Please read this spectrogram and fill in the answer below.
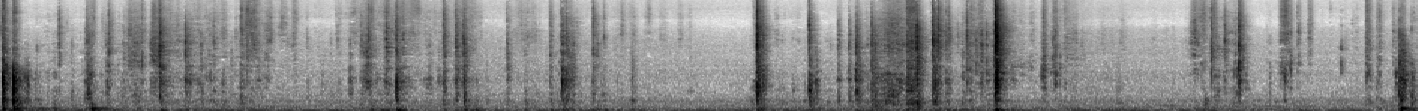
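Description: A sheet of blue paper being handled on a craft mat: scattered paper rustles, taps and small clicks, with a longer rustle about nine seconds in and a sharp click about ten seconds in.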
